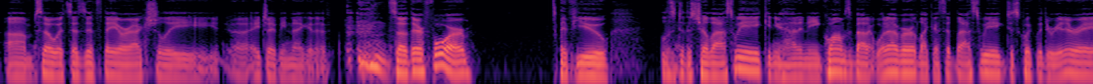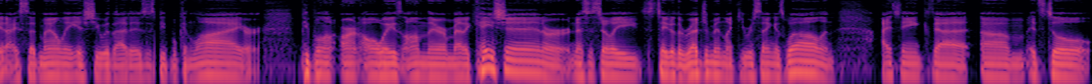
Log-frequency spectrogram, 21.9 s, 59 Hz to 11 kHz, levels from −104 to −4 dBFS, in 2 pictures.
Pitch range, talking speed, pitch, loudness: 100-115 Hz, 215 wpm, 105 Hz, -43 LUFS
